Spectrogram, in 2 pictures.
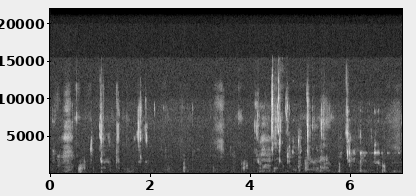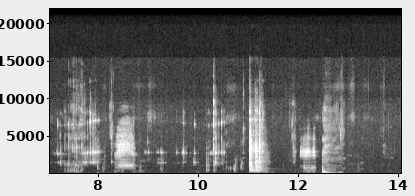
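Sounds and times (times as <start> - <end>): close-up chewing food: 0.4 - 11.0.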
